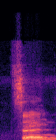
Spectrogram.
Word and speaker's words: 曾: 因为昨天有同学说可不可以念陈先生，不行，我们要念曾先生。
